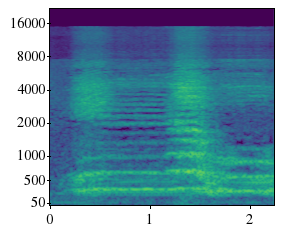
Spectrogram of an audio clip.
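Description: Quranic recitation in Arabic, chanted melodically with long drawn-out vowels; it resumes after a brief pause at the very start.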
